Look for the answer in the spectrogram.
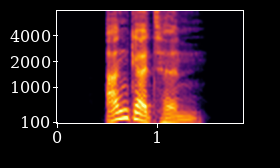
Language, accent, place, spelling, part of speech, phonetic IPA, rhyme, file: German, Germany, Berlin, ankerten, verb, [ˈaŋkɐtn̩], -aŋkɐtn̩, De-ankerten.ogg
- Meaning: inflection of ankern: 1. first/third-person plural preterite 2. first/third-person plural subjunctive II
